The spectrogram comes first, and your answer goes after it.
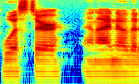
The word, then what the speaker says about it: Worcester: lives in massachusetts um i know that it's pronounced worcester and i know that it's pronounced haverhill and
